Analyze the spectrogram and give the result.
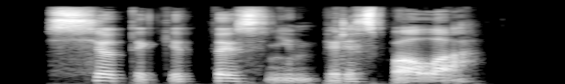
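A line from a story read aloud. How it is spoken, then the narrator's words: Through gritted teeth. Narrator (Russian): процедил демон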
